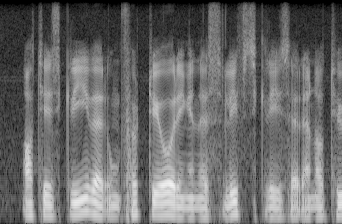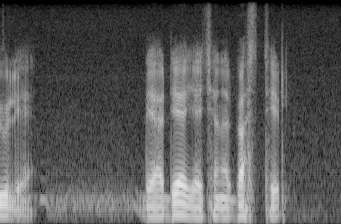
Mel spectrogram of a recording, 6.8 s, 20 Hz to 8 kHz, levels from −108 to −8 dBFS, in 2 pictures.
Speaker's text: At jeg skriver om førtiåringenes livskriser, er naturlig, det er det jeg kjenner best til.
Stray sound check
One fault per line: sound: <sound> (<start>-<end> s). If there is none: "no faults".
no faults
